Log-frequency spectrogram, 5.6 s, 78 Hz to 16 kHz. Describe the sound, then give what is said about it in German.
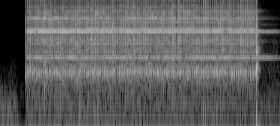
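An alarm clock rings in the morning, a shrill, continuous high-pitched electronic ringing that starts abruptly after a moment of near silence, holds steady and loud for nearly five seconds, then cuts off sharply. “Um 7 klingelt der Wecker.”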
